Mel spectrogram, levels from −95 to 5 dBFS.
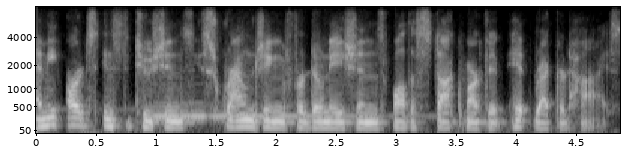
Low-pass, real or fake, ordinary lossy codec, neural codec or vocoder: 7.2 kHz; real; Opus, 16 kbps; none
